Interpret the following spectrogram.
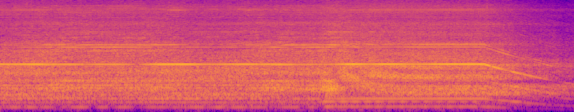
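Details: Dirt Devil corded hand vacuum, fairly old unit, loudest of several compared: loud steady screaming motor whine over low hum, holding pitch, then sagging and winding down at switch-off; normal running.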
